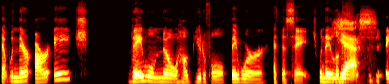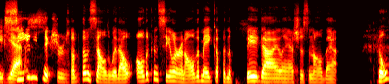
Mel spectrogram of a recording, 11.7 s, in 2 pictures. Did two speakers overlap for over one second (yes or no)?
yes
